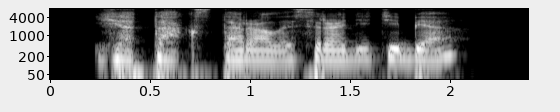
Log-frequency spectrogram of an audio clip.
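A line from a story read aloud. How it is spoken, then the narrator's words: Sobbing mutter. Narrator (Russian): пробормотала Изабель, всхлипывая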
